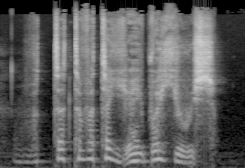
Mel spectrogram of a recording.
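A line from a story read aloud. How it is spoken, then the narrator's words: Barely audible mumble. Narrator (Russian): Едва слышно пробормотала Бон-Бон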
